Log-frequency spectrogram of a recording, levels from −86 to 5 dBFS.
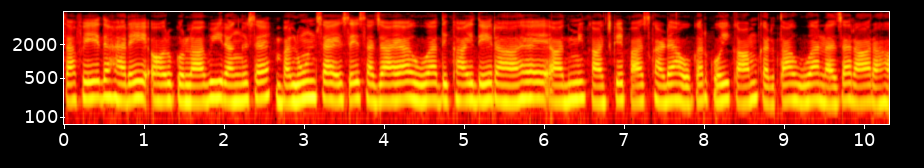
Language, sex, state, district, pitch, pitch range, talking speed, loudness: Hindi, female, Chhattisgarh, Balrampur, 200 Hz, 190-210 Hz, 165 wpm, -19 LUFS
